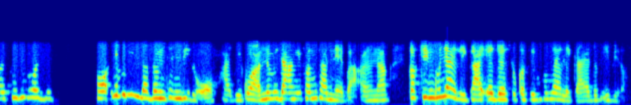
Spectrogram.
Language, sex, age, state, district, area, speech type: Manipuri, female, 30-45, Manipur, Kakching, rural, conversation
